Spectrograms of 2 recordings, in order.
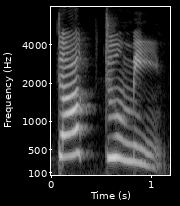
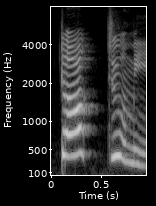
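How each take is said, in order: Both takes have the same delivery.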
